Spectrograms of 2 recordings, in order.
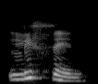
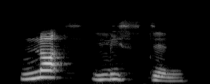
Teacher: The T is silent, but then the S should be articulated like a S, not like a Z.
